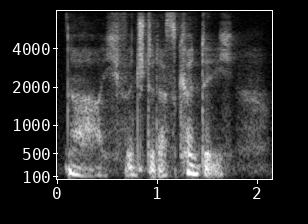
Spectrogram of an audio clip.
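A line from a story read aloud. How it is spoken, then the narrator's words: Sullen mutter. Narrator (German): murmelte Robert missmutig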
